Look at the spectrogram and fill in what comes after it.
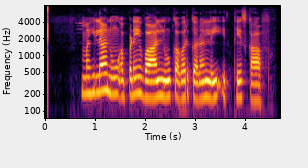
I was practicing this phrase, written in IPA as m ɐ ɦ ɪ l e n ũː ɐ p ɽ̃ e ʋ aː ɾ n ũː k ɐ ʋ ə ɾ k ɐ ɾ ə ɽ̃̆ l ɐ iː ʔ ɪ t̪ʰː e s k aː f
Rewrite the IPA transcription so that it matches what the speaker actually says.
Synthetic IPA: m ɐ ɦ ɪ l a n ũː ɐ p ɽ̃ e ʋ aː l n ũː k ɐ ʋ ə ɾ k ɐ ɾ ə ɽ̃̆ l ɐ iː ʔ ɪ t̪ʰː e s k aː f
